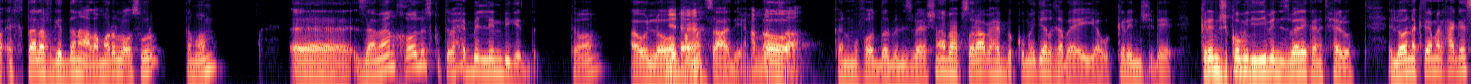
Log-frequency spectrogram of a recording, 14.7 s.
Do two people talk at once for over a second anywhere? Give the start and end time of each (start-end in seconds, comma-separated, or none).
6.7-8.1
